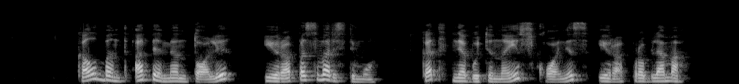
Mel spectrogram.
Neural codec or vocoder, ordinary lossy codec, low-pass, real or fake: none; AAC, 48 kbps; 7.2 kHz; real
